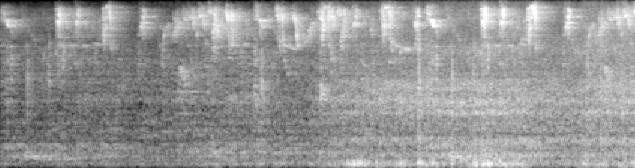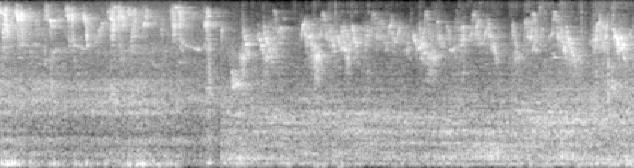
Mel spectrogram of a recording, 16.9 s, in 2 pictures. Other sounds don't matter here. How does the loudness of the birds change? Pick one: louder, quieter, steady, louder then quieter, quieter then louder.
louder.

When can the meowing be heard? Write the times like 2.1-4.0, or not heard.
not heard.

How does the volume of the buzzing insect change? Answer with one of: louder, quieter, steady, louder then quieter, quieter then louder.
quieter.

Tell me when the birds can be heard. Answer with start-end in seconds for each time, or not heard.
0.0-16.8.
